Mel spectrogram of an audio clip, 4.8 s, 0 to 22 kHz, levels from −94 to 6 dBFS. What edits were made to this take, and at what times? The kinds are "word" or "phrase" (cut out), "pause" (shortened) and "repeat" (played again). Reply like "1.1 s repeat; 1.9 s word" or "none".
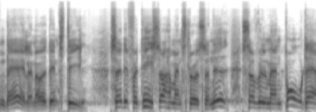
none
